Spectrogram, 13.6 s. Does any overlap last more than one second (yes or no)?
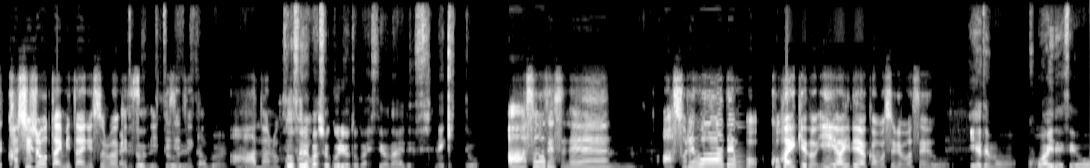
yes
